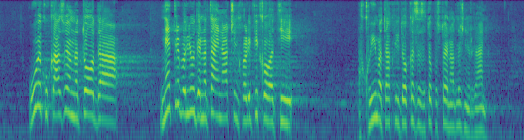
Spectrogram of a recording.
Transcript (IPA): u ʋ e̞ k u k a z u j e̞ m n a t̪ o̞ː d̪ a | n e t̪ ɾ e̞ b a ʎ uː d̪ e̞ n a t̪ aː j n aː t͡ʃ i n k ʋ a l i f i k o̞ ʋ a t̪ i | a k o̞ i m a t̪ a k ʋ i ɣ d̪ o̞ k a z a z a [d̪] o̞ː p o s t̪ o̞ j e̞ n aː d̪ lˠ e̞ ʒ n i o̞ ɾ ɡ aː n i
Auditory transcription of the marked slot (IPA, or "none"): t̪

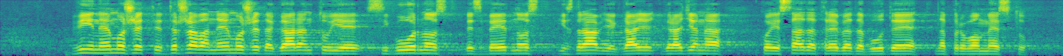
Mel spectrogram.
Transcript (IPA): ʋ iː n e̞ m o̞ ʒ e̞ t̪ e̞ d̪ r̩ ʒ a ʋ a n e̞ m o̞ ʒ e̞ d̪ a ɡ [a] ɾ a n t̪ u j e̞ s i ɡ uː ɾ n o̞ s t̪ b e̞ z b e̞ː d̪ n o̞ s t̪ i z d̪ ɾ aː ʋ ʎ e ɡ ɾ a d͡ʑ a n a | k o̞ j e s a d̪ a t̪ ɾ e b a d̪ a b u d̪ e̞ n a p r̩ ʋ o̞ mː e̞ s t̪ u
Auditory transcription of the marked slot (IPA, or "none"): a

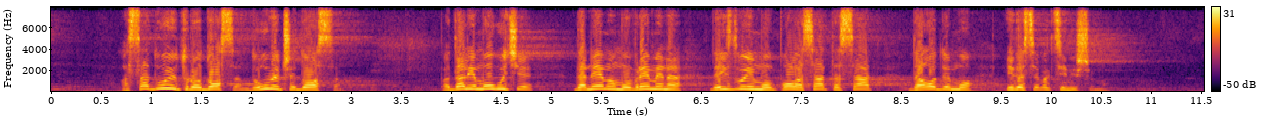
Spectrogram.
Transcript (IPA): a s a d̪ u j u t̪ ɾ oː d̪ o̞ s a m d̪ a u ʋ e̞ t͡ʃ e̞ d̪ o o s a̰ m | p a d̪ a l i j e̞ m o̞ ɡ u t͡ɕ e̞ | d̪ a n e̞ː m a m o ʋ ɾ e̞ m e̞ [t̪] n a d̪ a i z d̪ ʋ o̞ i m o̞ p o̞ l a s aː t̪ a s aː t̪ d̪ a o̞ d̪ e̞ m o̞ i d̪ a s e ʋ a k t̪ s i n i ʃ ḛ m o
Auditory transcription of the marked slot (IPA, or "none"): none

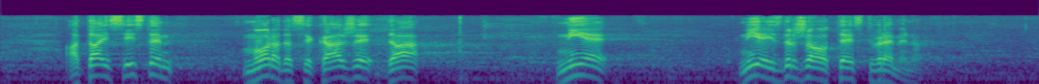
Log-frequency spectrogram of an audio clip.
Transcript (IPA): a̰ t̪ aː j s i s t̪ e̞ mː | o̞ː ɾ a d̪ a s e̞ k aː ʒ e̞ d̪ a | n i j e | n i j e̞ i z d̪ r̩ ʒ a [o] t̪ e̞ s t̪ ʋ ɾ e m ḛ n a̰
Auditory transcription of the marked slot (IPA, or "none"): o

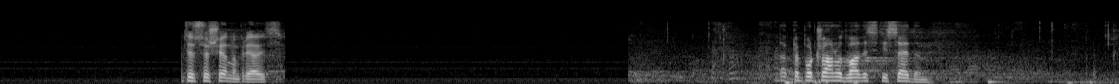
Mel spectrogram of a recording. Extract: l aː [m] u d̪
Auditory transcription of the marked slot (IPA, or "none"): n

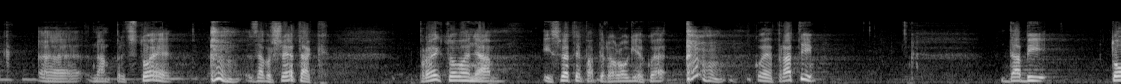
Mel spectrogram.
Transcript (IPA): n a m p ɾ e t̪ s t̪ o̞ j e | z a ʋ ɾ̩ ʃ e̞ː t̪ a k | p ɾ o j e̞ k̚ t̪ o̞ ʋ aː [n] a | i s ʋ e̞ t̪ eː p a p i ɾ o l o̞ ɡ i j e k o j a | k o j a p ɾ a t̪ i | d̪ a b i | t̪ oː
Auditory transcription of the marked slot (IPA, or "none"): ɲ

